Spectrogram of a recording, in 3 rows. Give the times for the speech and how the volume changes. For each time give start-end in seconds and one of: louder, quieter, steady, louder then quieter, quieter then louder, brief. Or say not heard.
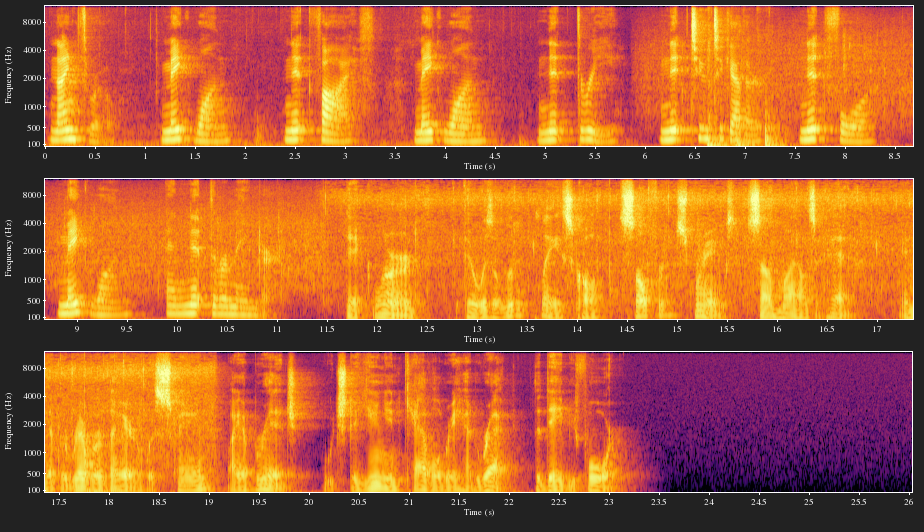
0.1-11.0 steady
11.7-23.1 steady.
